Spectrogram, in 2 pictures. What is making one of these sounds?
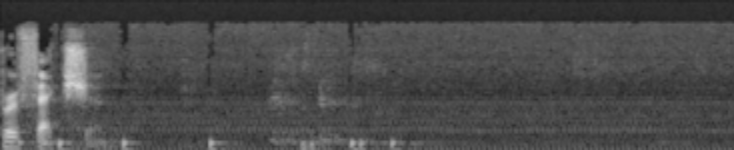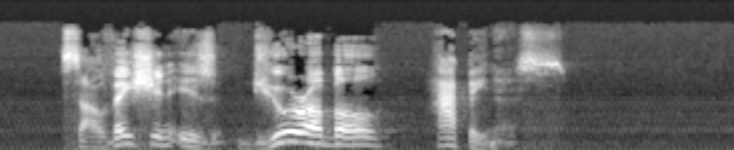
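An elderly man speaks into a microphone, reading out calmly.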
